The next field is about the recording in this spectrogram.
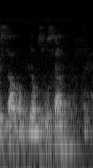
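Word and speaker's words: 산업연수생: Basically, the Japanese Sangyoken Susei were renamed, in Korean pronunciation is going to be Sanok Yonsusen, and the same system as in Japan was introduced in Korea.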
